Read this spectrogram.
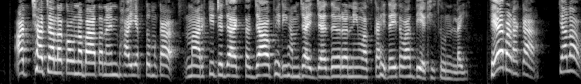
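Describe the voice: A woman does a cartoonish character voice at an extremely high pitch. She talks at a fairly quick pace with lively intonation.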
